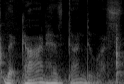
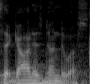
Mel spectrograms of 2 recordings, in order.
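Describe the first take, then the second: First: Much softer repeat of the verse; hushed pointed echo. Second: Said in the usual way. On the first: Retold or imitated. Pastor repeats the brothers' words to question them, hushed pointed echo. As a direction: echo it under your breath, pointedly. Repeats read line as aside.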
